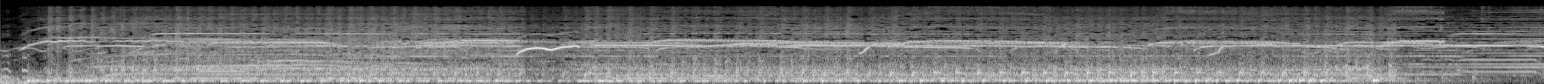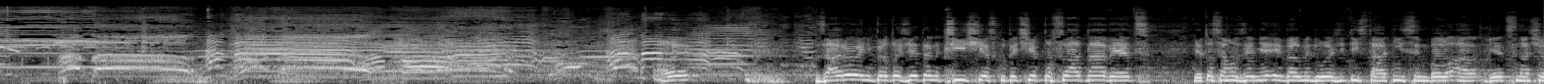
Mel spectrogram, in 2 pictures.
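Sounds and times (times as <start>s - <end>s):
protest crowd beating drums: 0.0s - 17.6s
protest crowd whistling: 0.0s - 17.6s
protest crowd cheering: 0.0s - 23.6s
protest crowd shouting: 0.5s - 23.6s
speech: 24.2s - 30.8s.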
